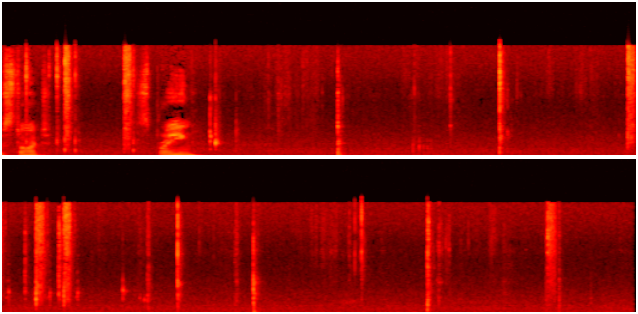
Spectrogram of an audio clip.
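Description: A hand rubs and pats on paper.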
